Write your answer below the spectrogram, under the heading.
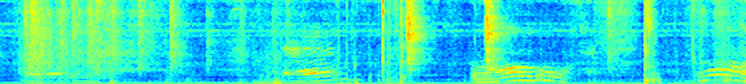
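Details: Cat meowing indoors: a few separate meows with rising then falling pitch, the clearest a drawn-out arched cry near the middle, then a shorter rising meow at the end, over a low steady room hum.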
